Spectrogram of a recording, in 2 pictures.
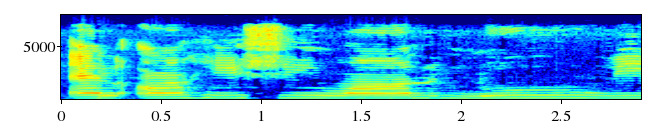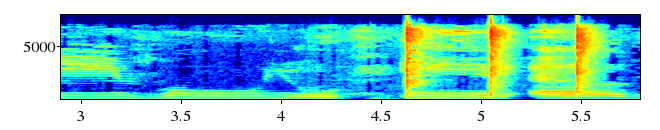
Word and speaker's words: nous: Like Winnie the Pooh, we say nous and vous. Alright, please note that pronunciation, okay? So nous, nous, nous. Like N-O-O, probably H at the end.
